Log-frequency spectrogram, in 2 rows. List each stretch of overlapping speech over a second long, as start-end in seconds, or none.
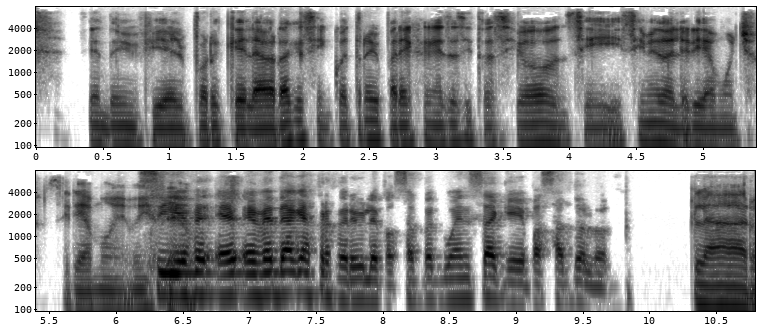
none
